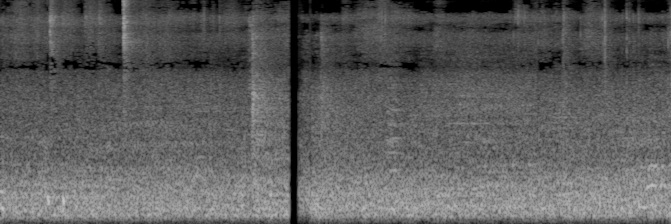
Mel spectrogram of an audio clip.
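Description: Steady, even hubbub of a large reverberant underground hall: many distant visitors' voices blurred together by the echo. The sound drops out for an instant a little under four seconds in.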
